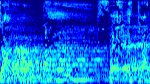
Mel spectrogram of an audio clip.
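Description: A Vietnamese poem being chanted in a slow, sustained, melodic voice over instrumental music.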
